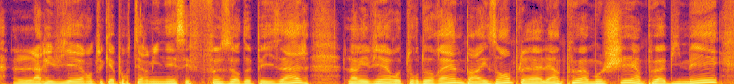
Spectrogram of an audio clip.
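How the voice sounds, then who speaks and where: The tone is dark and mellow, with ordinary pitch variation and a moderate pace. Loudness stays very even throughout. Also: man, fairly high pitch for a man. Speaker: radio host. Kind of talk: interview about culture and media picks. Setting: studio.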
